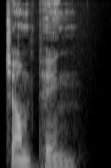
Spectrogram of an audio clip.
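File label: "jumping", British English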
